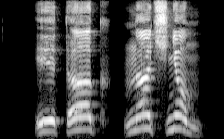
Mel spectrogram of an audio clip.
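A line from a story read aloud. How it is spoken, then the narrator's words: Solemn proclamation. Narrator (Russian): торжественно возгласил местный архимаг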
